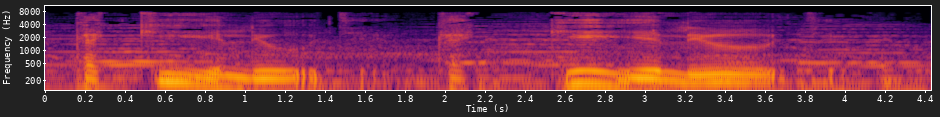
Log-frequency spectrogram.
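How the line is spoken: Tearful grateful repetition. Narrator (Russian): Владыка сквозь слезы благодарности повторял

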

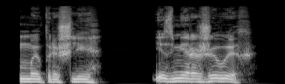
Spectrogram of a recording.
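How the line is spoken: Strained rasp while struggling. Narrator (Russian): прохрипел я, пытаясь вырваться из ее железной хватки

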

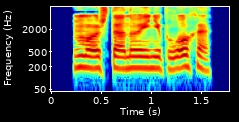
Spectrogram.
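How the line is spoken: Laughing. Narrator (Russian): засмеялся Глеб

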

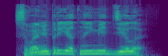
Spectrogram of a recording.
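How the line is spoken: Wry chuckle. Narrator (Russian): хмыкнул я

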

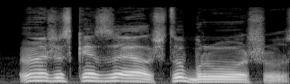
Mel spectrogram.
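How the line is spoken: Lazy drawl. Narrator (Russian): сынок протянул эти слова с некоторой линцой

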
